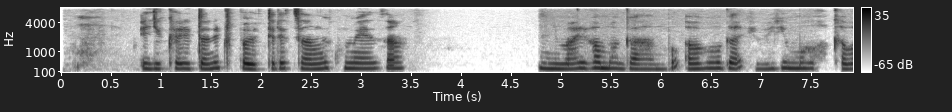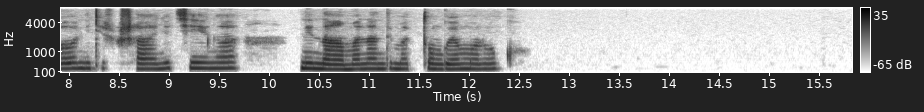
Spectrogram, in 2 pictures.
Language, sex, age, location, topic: Kinyarwanda, female, 18-24, Huye, agriculture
